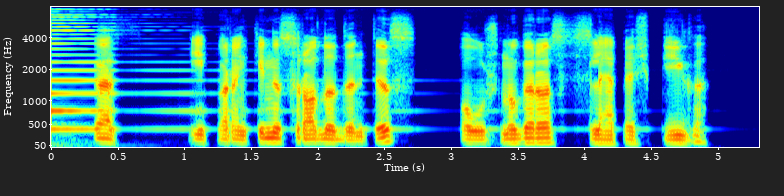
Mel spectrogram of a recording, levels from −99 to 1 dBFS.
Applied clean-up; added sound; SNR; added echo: neural mask model RNNoise.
